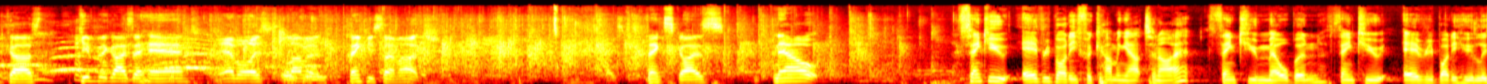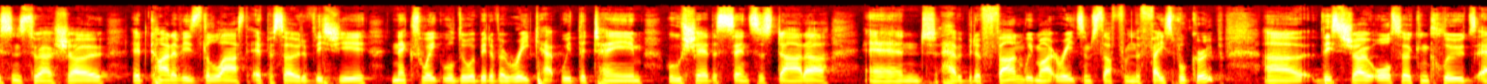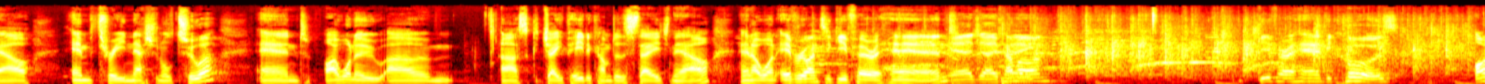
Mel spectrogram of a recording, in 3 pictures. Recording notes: This ep was recorded live in Melbs on our last leg of the 2021 m3 tour.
